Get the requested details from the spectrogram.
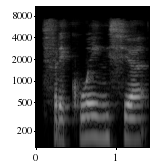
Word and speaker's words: frequência: Exemplo: aguentar ambiguidade, consequência, delinquente, equino, frequência, linguiça, tranquilo, frequentar. Vocês percebem que em todos os us foram pronunciados. Fracamente, mas foram.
